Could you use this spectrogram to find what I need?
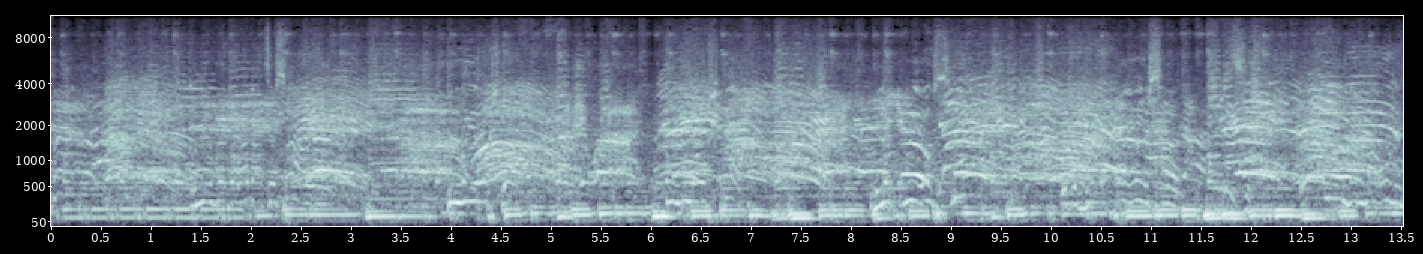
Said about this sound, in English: Homes for the homeless, food for the poor, gay rights, gay rights. Sylvia leads the crowd in a chant.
